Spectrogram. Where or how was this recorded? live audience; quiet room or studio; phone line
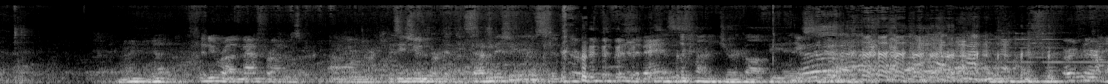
live audience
